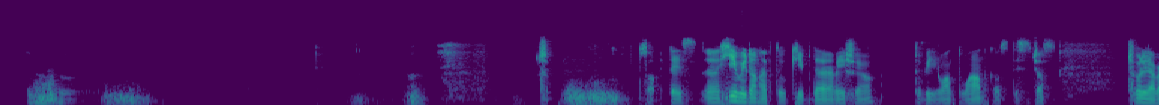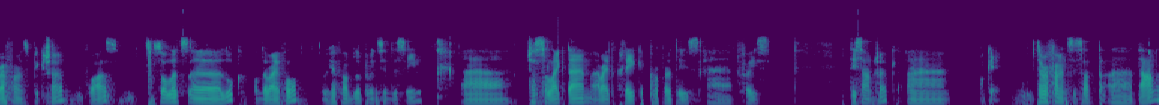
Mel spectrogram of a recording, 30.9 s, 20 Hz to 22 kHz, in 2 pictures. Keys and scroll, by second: 6.8 shift+Tab, 8.3 Return.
